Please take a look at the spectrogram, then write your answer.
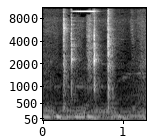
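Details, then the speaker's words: Chinese-made Makita cordless mini chainsaw: a brief high beep with a couple of trigger clicks and no motor spin-up on pressing the switch; the controller was tested, found dead, and replaced. "Так ну что по классике проверяем контроллер Ну всё улетел контроллер улетел покинул чат"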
